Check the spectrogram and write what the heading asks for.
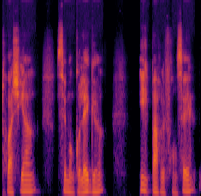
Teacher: fijaros las consonantes finales no se pronuncia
